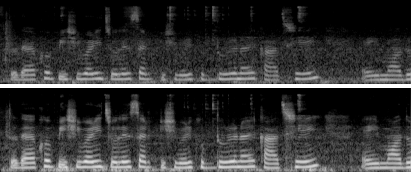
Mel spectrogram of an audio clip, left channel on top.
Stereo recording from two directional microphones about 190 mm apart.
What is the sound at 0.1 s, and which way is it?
Speech, 30° right (ahead or behind).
